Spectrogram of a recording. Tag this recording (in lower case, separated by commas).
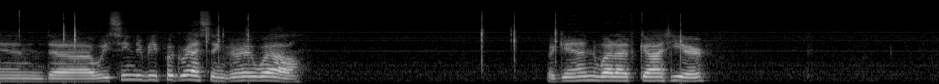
speech, tap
